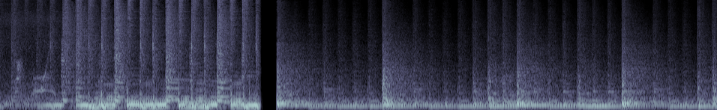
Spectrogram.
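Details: Dramatic music with pounding timpani-like drum hits and dense low rumble, a brief silent gap near the middle, then continuing percussive music with faint speech; no animal sound.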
